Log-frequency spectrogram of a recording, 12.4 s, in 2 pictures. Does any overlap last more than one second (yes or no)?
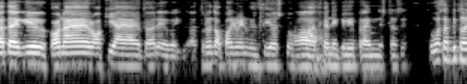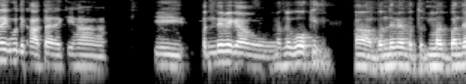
no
